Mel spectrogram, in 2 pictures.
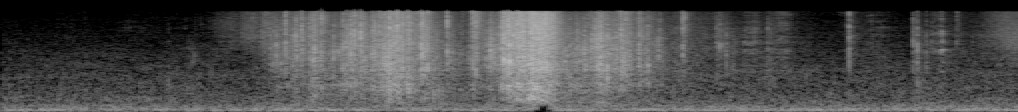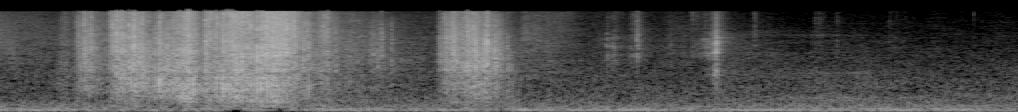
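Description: A thin wrapper sheet from a sticker pack crinkling as it is handled. It comes in two crackly bursts of about two seconds each and a brief third one.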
